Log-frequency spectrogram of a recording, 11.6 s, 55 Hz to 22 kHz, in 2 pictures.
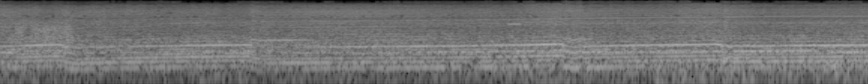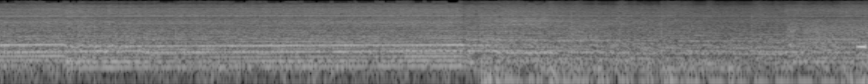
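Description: An F1 power unit in the F1 2021 racing game roars loud and steady, rising through gears with pitch climbs and shift steps, a continuous high-revving engine note throughout with no talk.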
